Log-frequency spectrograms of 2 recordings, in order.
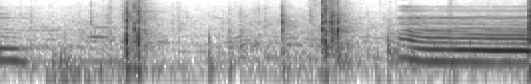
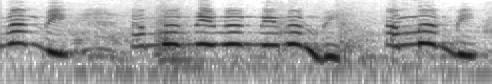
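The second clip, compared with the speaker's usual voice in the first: high, gushing sing-song calls of the name; 13 semitones higher than usual. Real, not acted. Owner gushing over her dog Bambi, excited and high. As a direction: squeal the dog's name over and over.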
